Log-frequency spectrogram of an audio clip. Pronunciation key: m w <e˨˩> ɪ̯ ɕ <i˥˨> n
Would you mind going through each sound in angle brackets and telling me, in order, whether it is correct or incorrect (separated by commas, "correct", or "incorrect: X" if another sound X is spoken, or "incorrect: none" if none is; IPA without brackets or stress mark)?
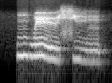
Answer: incorrect: e˥˨, correct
